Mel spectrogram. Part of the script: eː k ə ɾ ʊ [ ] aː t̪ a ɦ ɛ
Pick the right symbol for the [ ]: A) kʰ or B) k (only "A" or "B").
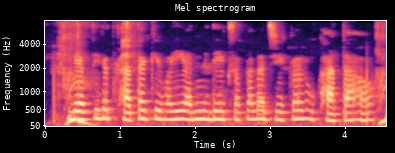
A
